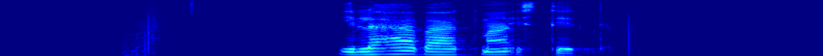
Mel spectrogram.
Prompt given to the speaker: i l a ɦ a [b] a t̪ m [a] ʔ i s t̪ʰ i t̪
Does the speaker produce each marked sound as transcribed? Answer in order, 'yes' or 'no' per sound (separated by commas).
yes, yes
